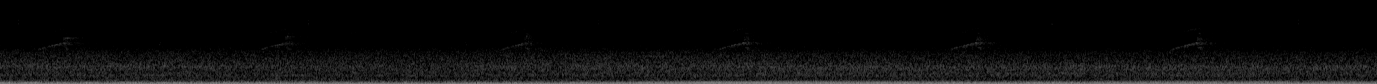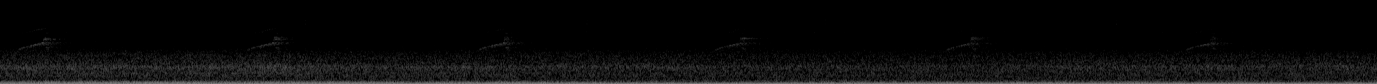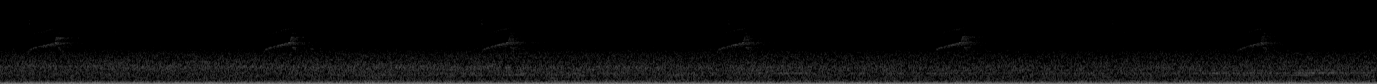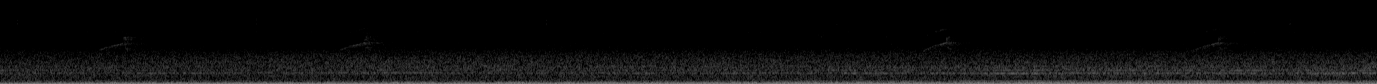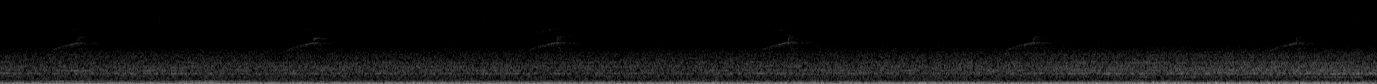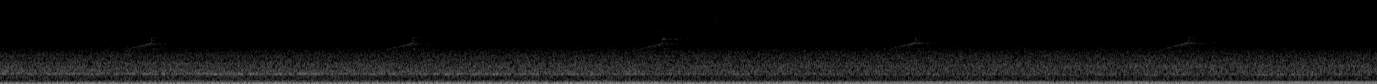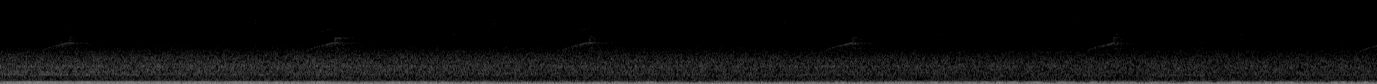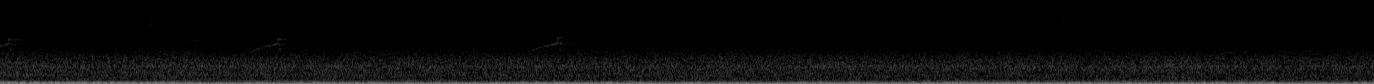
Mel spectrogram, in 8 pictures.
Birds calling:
Great Crested Flycatcher (Myiarchus crinitus)

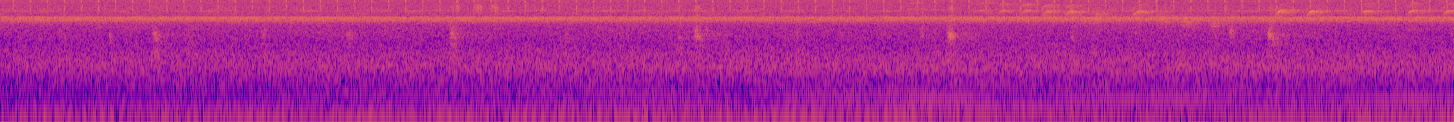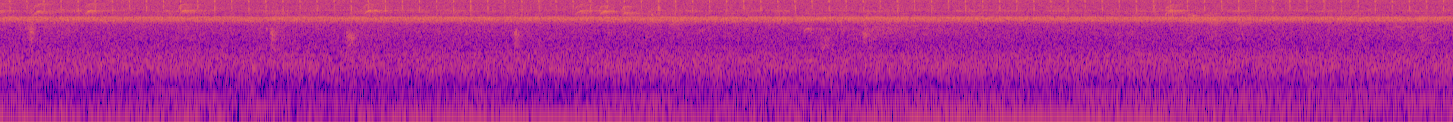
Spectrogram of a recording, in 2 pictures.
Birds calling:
Black-capped Chickadee (Poecile atricapillus), Common Grackle (Quiscalus quiscula)

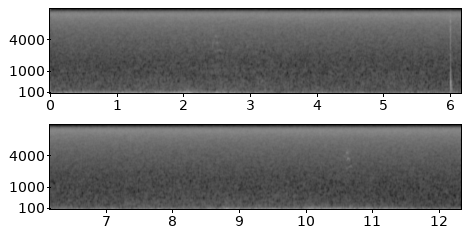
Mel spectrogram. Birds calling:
Hawaii Amakihi (Chlorodrepanis virens)

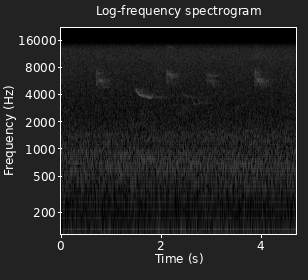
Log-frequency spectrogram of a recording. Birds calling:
Red-winged Blackbird (Agelaius phoeniceus), Eastern Kingbird (Tyrannus tyrannus)

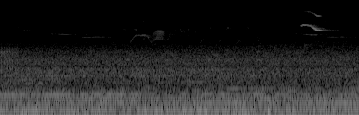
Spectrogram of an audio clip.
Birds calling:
Eastern Phoebe (Sayornis phoebe), Red-winged Blackbird (Agelaius phoeniceus), Black-capped Chickadee (Poecile atricapillus)

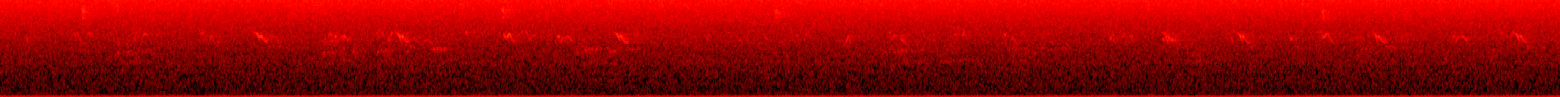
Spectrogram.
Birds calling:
Acorn Woodpecker (Melanerpes formicivorus), Black-throated Gray Warbler (Setophaga nigrescens), American Robin (Turdus migratorius)

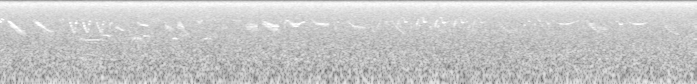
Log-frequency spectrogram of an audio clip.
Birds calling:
Hawaii Amakihi (Chlorodrepanis virens), Eurasian Skylark (Alauda arvensis)

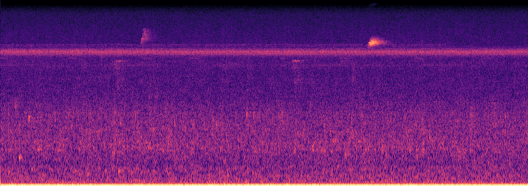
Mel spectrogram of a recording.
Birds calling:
Buff-throated Saltator (Saltator maximus)

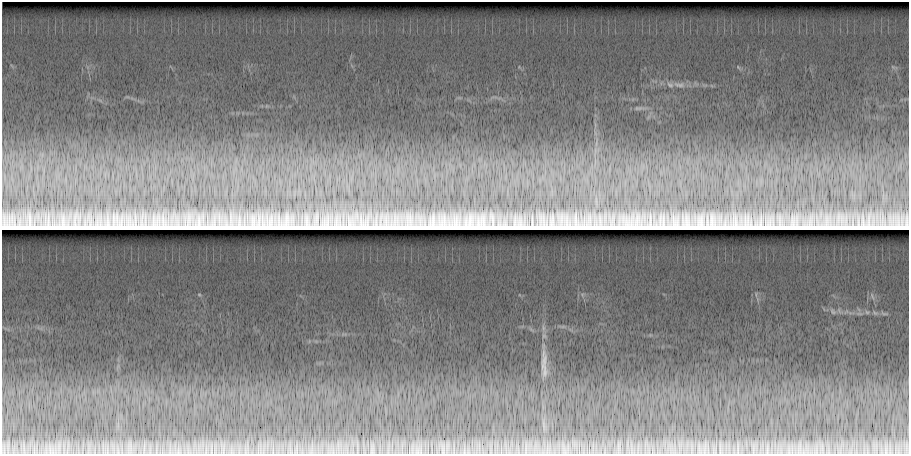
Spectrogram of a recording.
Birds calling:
Red-winged Blackbird (Agelaius phoeniceus), Blue Jay (Cyanocitta cristata), Eastern Kingbird (Tyrannus tyrannus), Wood Thrush (Hylocichla mustelina)

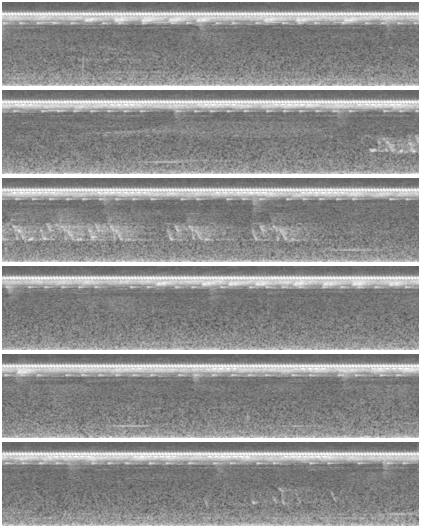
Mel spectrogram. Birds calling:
unidentified bird, Mealy Parrot (Amazona farinosa), Plumbeous Antbird (Myrmelastes hyperythrus), Buff-breasted Wren (Cantorchilus leucotis), Gray-fronted Dove (Leptotila rufaxilla), Thrush-like Wren (Campylorhynchus turdinus)

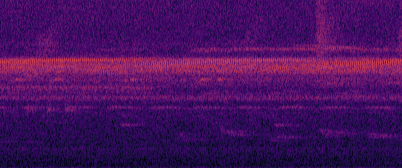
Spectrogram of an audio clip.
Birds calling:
Hauxwell's Thrush (Turdus hauxwelli), unidentified bird

